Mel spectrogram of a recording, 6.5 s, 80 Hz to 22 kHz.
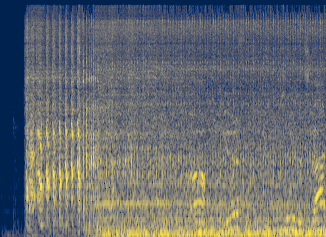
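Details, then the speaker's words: Toyota Land Cruiser 120 Prado with a new replacement engine, first start after final checks: a few quick cranking beats, then it catches into a smooth, even diesel idle with no knocks or misses and no smoke at the tailpipe; healthy idle. "sounds like an absolute gem but i love those brand new genuine modes and this is it the tailpipe not a breath of smoke either"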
